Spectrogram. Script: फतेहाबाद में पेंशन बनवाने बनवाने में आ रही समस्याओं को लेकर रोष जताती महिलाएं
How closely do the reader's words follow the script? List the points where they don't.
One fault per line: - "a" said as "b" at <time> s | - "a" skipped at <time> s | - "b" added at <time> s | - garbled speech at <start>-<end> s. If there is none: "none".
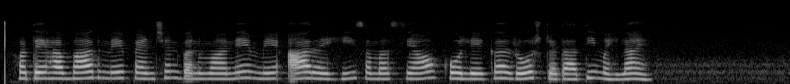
- "बनवाने" skipped at 2.5 s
